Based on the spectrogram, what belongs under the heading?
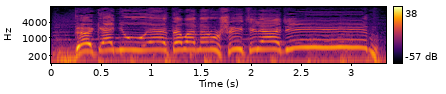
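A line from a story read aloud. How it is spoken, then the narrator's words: House spirit yelling mid-flight. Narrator (Russian): завопил на лету домовой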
